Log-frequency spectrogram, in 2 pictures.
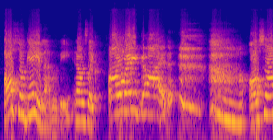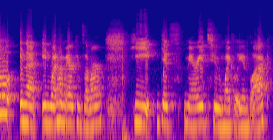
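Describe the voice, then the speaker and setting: A teenage girl rambling sarcastically in a casual vlog, swearing freely, into a webcam mic. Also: mid-range voice. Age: teens. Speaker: vlogger. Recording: echoey room.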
